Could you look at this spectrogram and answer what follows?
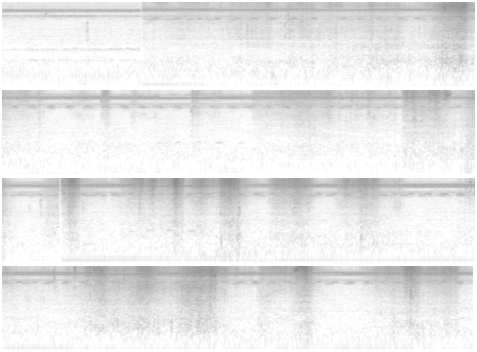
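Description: A bee buzzing at a flower for about the first two seconds, then a steady high-pitched insect chorus with crickets. Repeated bursts of rustling as leafy fronds and the tarp shelter's canvas are handled, the loudest about seven seconds in and several more in the second half.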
